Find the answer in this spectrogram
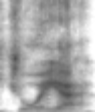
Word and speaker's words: Joya: Okay, Michael, she told us how to pronounce her name, and it is Joya.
